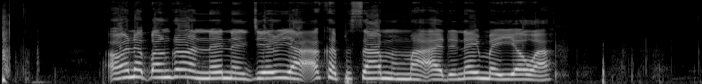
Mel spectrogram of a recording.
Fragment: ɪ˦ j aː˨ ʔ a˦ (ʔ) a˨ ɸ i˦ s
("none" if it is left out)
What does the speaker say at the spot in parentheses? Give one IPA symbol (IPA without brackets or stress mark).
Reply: k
